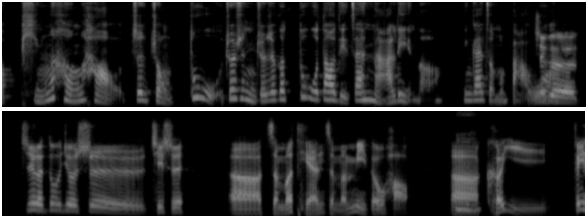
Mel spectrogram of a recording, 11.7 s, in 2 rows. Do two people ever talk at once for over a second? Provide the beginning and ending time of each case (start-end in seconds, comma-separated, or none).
none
